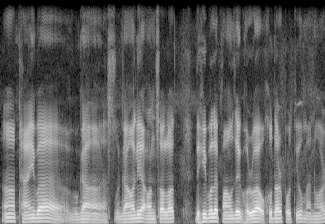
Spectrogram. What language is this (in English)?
Assamese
